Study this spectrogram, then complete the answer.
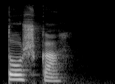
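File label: "тошка", Komi, female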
